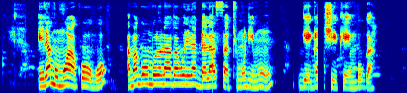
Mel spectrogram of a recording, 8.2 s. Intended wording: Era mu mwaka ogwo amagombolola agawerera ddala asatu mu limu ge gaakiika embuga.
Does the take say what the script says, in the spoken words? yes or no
yes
